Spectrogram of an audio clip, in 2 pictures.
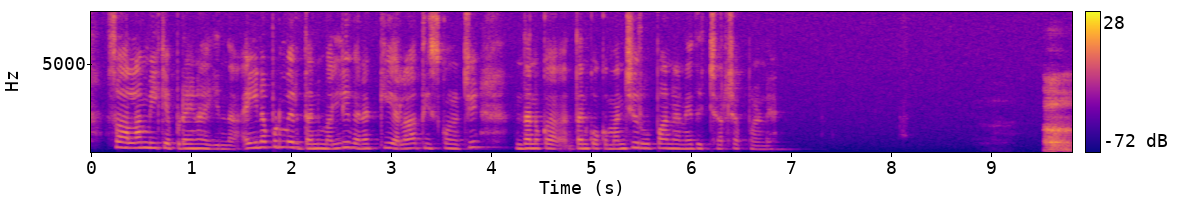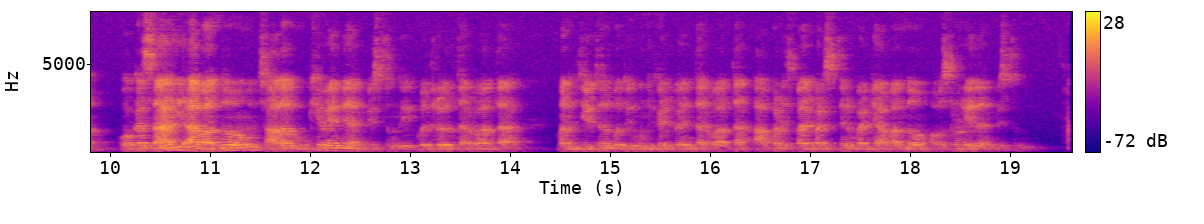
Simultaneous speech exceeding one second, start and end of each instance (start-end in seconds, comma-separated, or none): none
